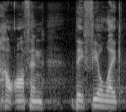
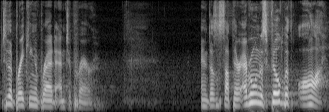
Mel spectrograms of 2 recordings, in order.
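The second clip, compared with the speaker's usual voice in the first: louder, higher, preaching the passage with mounting fervor; forceful scripture reading; 3 semitones higher, 6 dB louder than usual. Acted. Pastor reading Acts to the congregation, building fervor. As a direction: proclaim the Acts verses to the whole room.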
